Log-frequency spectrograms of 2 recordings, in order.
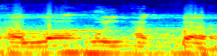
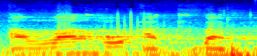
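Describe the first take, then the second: First: An 'l' sound links the two words. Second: No 'l' sound links the two words. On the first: The speaker calls it wrong. "Bukan Allahul Akbar ya" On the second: The speaker calls it right.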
